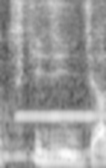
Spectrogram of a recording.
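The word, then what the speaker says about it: 調神社: ますが、これを月神社って読むんですよ、ね。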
